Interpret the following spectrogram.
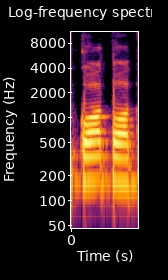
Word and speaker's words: কত: যেমন এই যে কত কিন্তু ক তত নয়। উচ্চারণ হয় কত।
